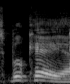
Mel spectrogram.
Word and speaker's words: Bucket: The British, she's an older woman, and everybody always thinks her name is something else, and she has the French pronunciation. I think it's Bouquet. I think she calls it. Is it Bucket? Yes, Mrs. Bucket. It's Bouquet, actually.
